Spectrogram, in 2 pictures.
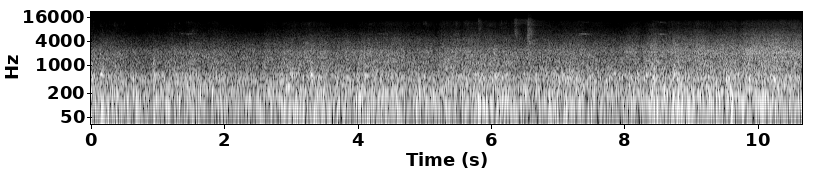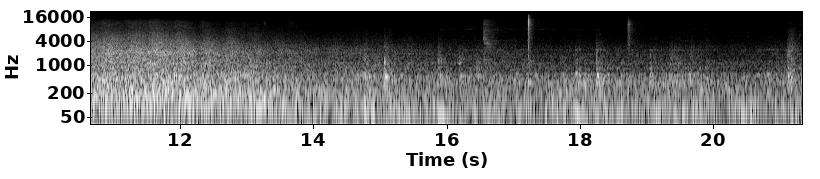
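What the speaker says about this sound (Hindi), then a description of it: "कॉशन लगा हुआ है इसलिए ट्रेन स्लो डाउन हुई है" A Guwahati–New Delhi Rajdhani Express rolls slowly under a caution order, a steady rumble of wheels and carriage noise with soft rhythmic clatter, heard from on board and easing slightly toward the end.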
